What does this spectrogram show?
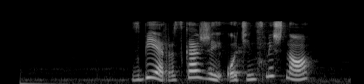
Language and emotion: Russian, positive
